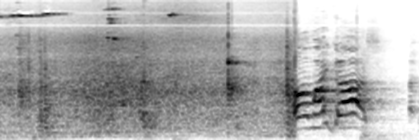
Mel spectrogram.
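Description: Heavy rain pouring down, with water running off a roof, as a dense steady rush. It cuts off suddenly about three seconds in, and a voice follows.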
